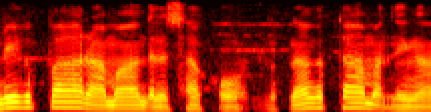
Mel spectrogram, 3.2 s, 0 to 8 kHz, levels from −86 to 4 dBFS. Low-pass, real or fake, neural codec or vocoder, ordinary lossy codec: 7.2 kHz; real; none; Opus, 32 kbps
